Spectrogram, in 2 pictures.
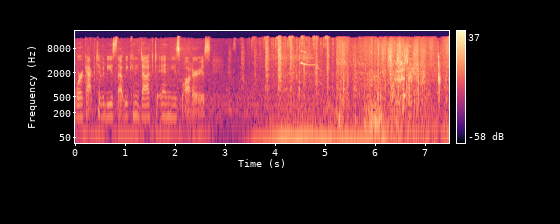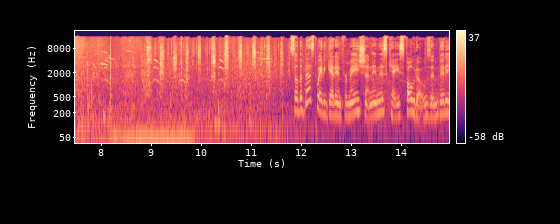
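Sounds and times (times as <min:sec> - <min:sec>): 
speech: 0:00.0 - 0:03.5, 0:06.5 - 0:07.0, 0:11.9 - 0:14.9
low engine-like rumble: 0:00.0 - 0:14.9
group of hungry sea lions barking and huffing in a feeding frenzy: 0:02.9 - 0:12.5.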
